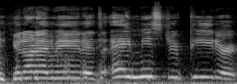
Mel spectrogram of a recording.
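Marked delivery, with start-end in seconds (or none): 1.0-2.4 put-on Mexican accent, pitched up. Retelling an audition for a maid role: put-on Mexican accent. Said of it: "for the maid role, I had to do an accent".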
